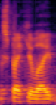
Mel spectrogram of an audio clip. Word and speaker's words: Spectrolite: But I personally like Spectrolite better than Spectrolite.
